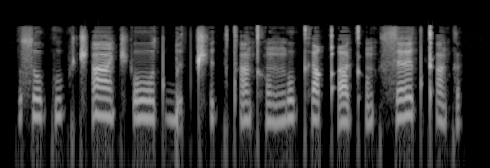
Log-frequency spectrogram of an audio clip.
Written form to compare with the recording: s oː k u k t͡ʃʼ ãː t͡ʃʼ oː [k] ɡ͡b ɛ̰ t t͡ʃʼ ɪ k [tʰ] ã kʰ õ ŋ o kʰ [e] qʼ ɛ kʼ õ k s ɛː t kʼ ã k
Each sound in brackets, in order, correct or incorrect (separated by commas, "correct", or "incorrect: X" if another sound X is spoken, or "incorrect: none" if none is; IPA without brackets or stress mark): incorrect: t, incorrect: tʼ, incorrect: ɛ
